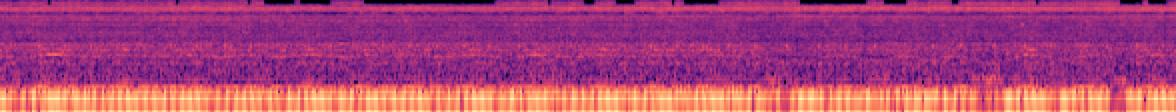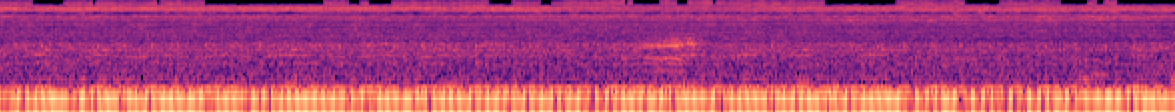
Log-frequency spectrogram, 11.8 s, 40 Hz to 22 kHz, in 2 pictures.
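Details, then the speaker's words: 1979 Porsche 911SC after the CIS fuel distributor and ignition repair and a mixture-screw adjustment; a smooth, steady idle at 950 rpm with good oil pressure and no knocks, misses or hunting. "a little mixture adjustment sounds nice all right well with that we've got a 950 RPM idle we got good oil pressure"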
